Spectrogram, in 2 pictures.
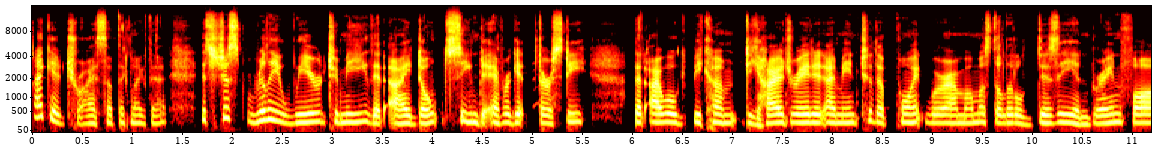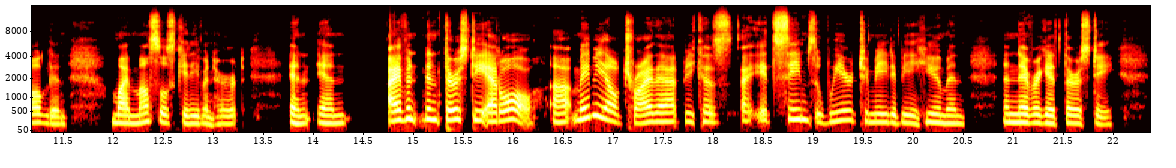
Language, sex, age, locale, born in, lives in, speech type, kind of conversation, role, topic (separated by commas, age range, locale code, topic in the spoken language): English, female, 60-64, en-US, United States, United States, conversation, unstructured, none, How do you stay hydrated throughout the day?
